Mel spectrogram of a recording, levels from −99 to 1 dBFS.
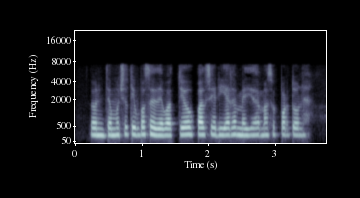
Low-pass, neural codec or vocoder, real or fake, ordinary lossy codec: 7.2 kHz; codec, 16 kHz, 0.8 kbps, ZipCodec; fake; MP3, 64 kbps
